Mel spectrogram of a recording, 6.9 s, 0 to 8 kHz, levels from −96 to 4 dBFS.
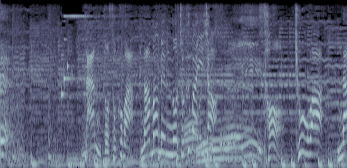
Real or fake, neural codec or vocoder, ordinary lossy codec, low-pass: real; none; none; 7.2 kHz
